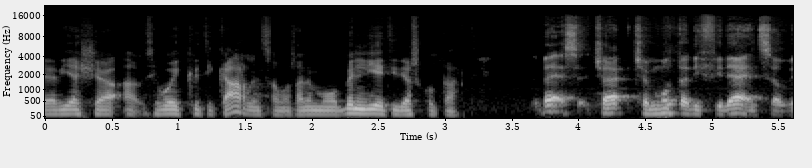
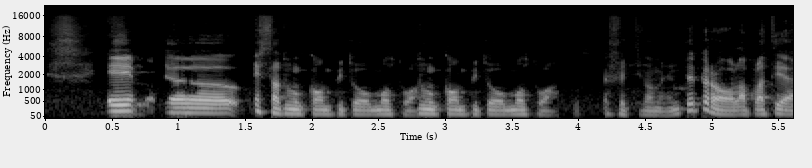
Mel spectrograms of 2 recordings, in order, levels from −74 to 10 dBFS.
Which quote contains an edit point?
second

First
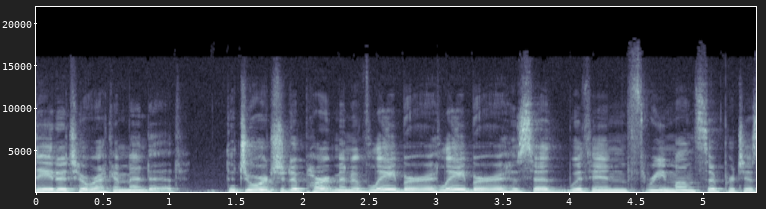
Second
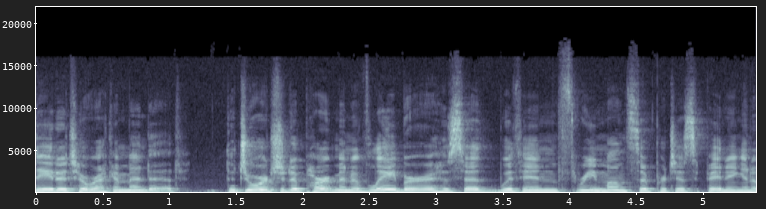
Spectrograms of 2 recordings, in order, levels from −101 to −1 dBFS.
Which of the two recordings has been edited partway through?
first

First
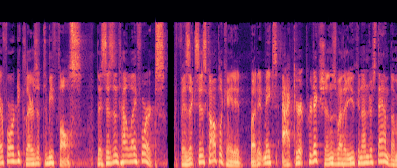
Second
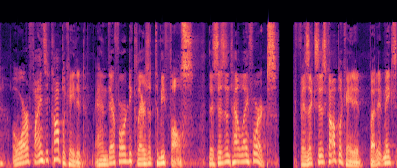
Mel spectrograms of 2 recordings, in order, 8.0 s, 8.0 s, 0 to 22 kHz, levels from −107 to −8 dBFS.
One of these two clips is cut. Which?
first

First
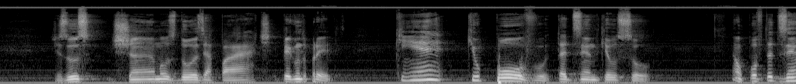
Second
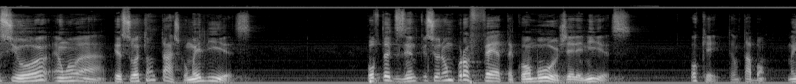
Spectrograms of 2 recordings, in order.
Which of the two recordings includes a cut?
second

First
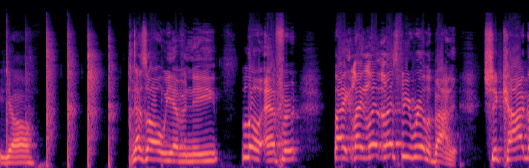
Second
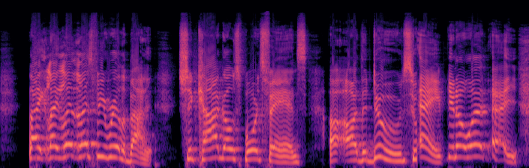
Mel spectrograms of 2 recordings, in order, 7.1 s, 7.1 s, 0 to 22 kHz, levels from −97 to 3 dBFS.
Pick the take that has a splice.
second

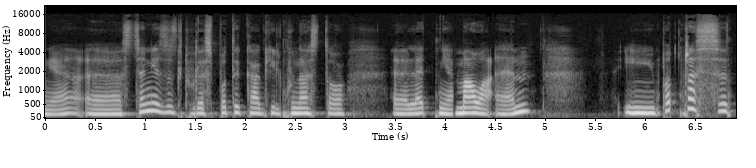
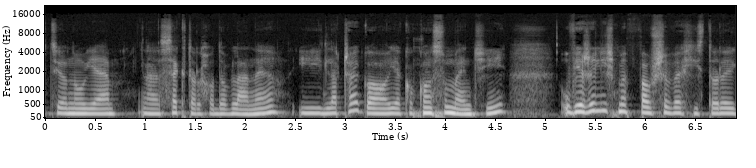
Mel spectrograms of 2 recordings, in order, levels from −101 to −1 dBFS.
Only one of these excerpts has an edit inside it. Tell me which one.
first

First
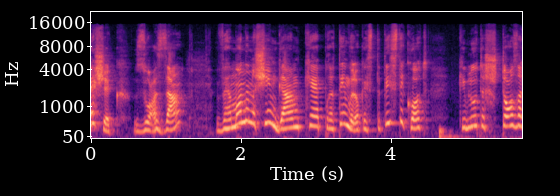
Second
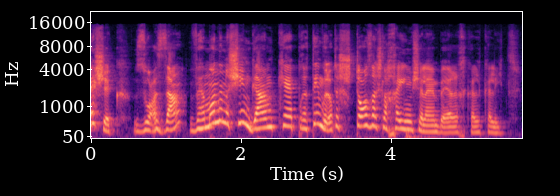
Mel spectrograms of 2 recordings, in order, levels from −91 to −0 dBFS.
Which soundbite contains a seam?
second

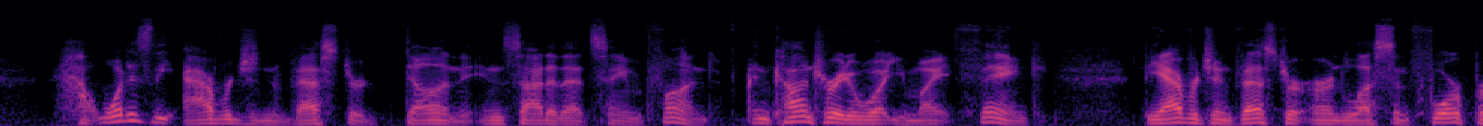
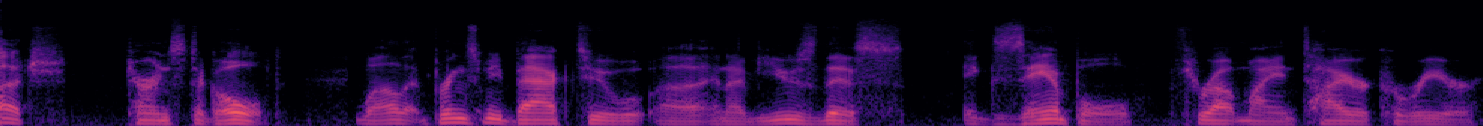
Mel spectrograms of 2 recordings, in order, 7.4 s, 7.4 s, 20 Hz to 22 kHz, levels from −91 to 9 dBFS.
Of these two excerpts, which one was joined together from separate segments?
first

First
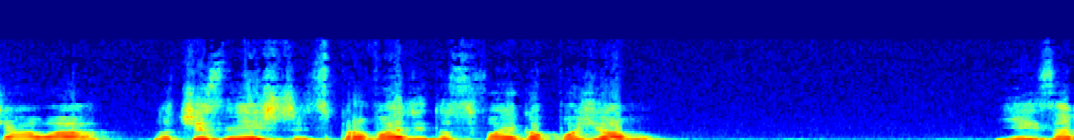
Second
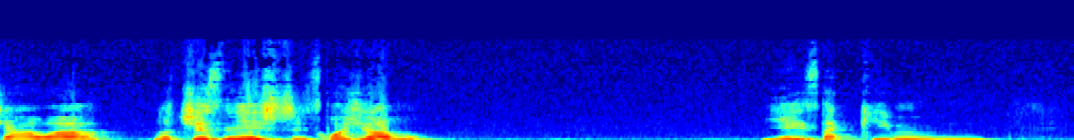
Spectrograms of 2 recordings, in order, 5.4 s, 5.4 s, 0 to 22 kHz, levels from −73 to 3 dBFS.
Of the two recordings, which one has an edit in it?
second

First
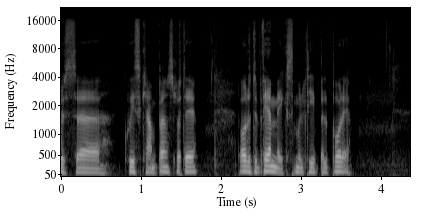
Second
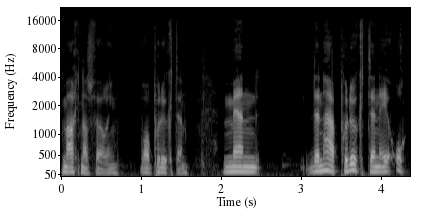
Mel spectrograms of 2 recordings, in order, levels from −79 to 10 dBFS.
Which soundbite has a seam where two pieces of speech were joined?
first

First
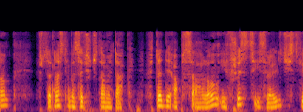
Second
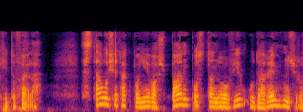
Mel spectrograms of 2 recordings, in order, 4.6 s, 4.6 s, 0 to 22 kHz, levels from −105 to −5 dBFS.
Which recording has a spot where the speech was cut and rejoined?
first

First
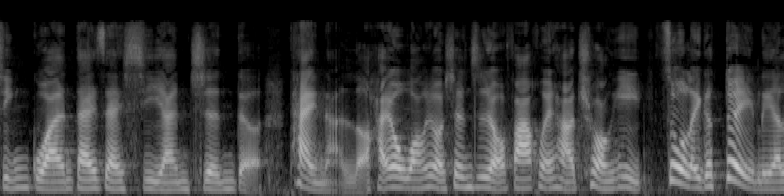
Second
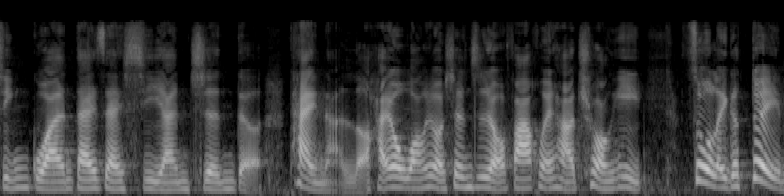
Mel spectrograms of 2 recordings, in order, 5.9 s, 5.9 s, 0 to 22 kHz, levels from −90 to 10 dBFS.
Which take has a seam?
first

